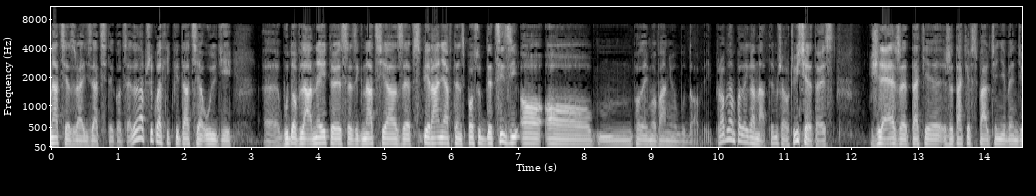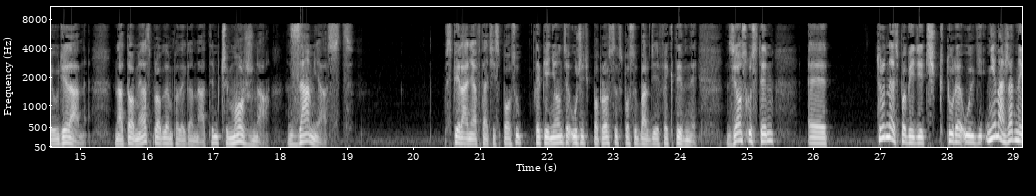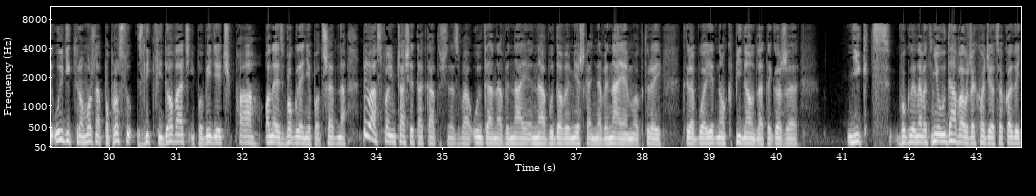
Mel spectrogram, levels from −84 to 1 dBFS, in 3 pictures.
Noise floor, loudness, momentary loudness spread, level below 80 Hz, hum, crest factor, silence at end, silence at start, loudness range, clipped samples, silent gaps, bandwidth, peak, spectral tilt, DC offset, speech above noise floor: -53 dBFS; -14 LUFS; 10 LU; -50 dBFS; none; 14 dB; 0 s; 0 s; 5 LU; under 0.1%; none; 7.4 kHz; 0 dBFS; -5.5 dB/octave; under 0.1%; 39 dB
